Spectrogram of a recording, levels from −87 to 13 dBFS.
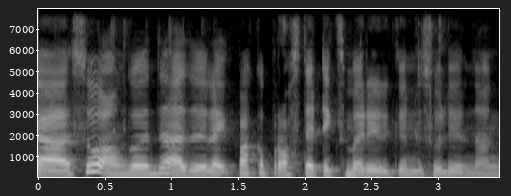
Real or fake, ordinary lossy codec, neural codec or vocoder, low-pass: real; none; none; none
